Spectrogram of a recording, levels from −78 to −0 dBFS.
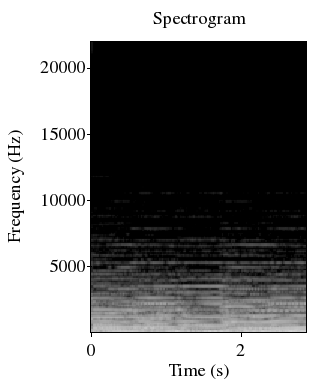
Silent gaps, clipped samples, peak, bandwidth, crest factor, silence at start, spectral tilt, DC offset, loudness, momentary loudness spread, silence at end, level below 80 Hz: none; under 0.1%; -6 dBFS; 7 kHz; 10 dB; 0 s; -8 dB/octave; under 0.1%; -19 LUFS; 3 LU; 0 s; -18 dBFS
